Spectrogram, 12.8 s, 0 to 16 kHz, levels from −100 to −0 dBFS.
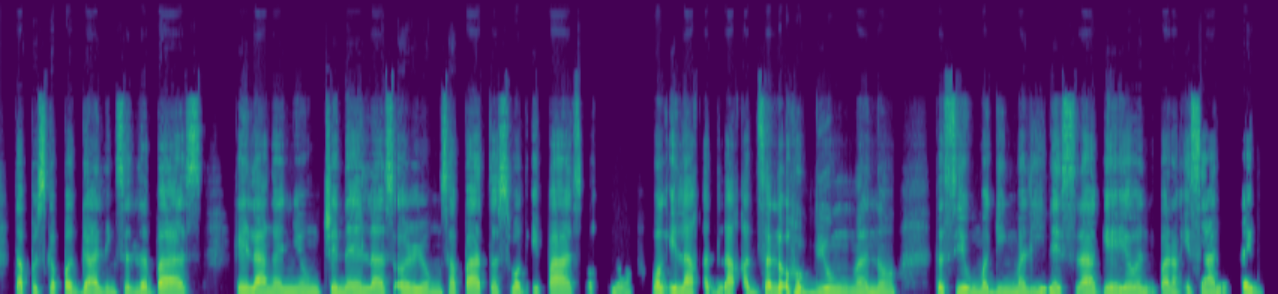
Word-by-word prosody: Tapos 200 +2 -1
kapag 200 -2 0
galing 190 0 0
sa 230 - -5
labas 230 -4 +2 0.3
kailangan 210 +2 +2
yung 205 -1 -2
tsinelas, 225 +1 0
or 200 0 +1
yung 195 0 0
sapatos, 215 +1 0
'wag 195 -1 0
ipasok 225 +1 0 0.2
'no, 210 +2 -6 0.2
'wag 210 0 +3
ilakad-lakad 200 -1 +1
sa - - +4
loob 200 -3 +2
yung 205 -3 0
ano, 230 +3 -2 0.4
tas 240 0 0
yung 230 -1 +3
maging 215 -1 -2
malinis 230 - -1
lagi 240 -6 +1
yun 210 -3 -2
parang 190 0 -1
i-sanitize 195 -1 0
210 Hz, 130 wpm, -24 LUFS, 195-225 Hz, 0.4 s, sa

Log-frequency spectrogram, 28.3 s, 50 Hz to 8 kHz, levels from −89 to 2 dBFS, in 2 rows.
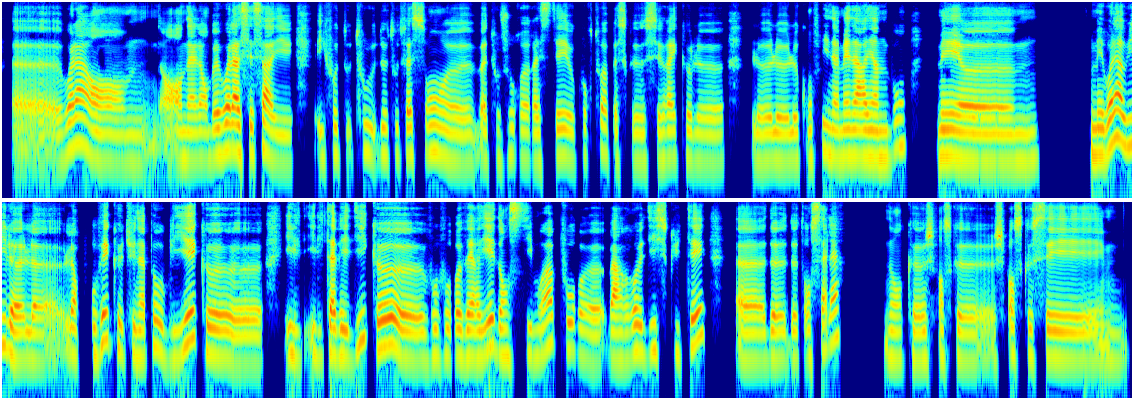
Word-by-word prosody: heu, 125 - -2
voilà, 185 +3 +3
en, 135 -2 0
hem, 130 -1 -12
en - - 0
en 140 - -3
allant, 135 0 0
beh 150 +1 0
voilà, 170 +1 +6
c'est 160 +1 +2
ça 160 -1 +5
i 125 -1 -5 0.3
il 145 - -8
faut 160 +2 -7
tout - - -17
tout 165 -4 -8
de 155 +1 -7
toute 155 0 -11
façon, 155 +1 0
heu, 130 -1 -3
bah - - -2
toujours, 145 +2 -10
heu, 140 - -3
rester, 140 +3 0
heu, 140 - -5
courtois 150 +4 -7
parce - - -2
que 135 0 -7
c'est 135 +1 0
vrai 145 +1 0
que 145 +2 -9
le 130 -1 -6 0.3
le 135 0 -4
le 135 -1 -1
le 135 0 -3
conflit 145 +5 -8
n'amène 150 0 +2
à 145 0 +6
rien 145 -1 +3
de 145 0 -5
bon 185 +7 -7 0.4
mais 150 0 +3
hem, 135 -1 +1 0.7
mais 155 0 0
voilà, 210 +8 +5
oui, 200 0 -1
le 140 -5 +4
le 135 -1 -2
leur 155 -2 -1
prouver 210 +9 +3
que 180 - -5
tu 155 -1 -3
n'as 145 -1 +2
pas 190 - -4
oublié 165 - +3
que, 175 - -5
heu, 125 -5 0 0.3
ils 155 -2 -4
ils 145 -2 -9
t'avaient 150 -1 +4
dit 210 - -3
que, 180 - -1
heu, 145 -9 +4
vous 150 +1 -6
vous 150 +1 -7
reverriez 150 +4 +3
dans 150 -2 -1
6 155 +2 +4
mois 195 +7 +1
pour, 175 -4 -4
heu, 130 -2 -2
bah 135 -1 +3
rediscuter, 165 - 0 0.4
heu, 135 0 +2
de 140 0 0
de 140 - -4
ton 140 +1 -6
salaire 205 +10 +2 0.6
donc, 140 0 -6
heu, 135 0 -1
je 140 - +4
pense 140 - 0
que 130 -2 -4
je - - +5
pense 155 - +3
que 155 - -6
c'est, 140 - +2
hem, 65 0 -10
145 Hz, 185 wpm, -24 LUFS, 135-155 Hz, 0.7 s, voilà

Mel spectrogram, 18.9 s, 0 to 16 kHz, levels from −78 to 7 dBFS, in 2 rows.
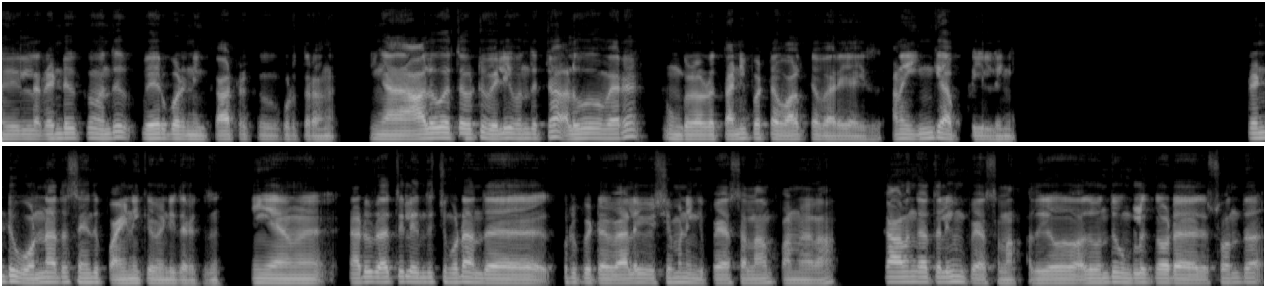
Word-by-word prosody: இல்ல, 110 -1 -1
ரெண்டுக்கும் 125 +2 -1
வந்து 130 +6 0 0.2
வேறுபாடு 115 -2 +2
நீங்க 100 -2 -4
காட்டறதுக்கு 105 -1 -2
கொடுக்குறாங்க. 95 -2 -5 0.3
நீங்க 110 -2 0 0.2
அலுவகத்த 130 +2 +3
விட்டு 120 +3 -2
வெளியே 125 +3 +2
வந்துட்டா 120 +5 -2
அலுவலகம் 120 +2 +1
வேற, 120 - +2 0.3
உங்களோட 105 0 +2
தனிப்பட்ட 120 +2 -1
வாழ்க்கை, 105 +1 -1
வேற 90 0 0
ஆயிடுது. 85 +1 -8
ஆனா 115 - +1
இங்கே 135 +3 +1
அப்படி 95 0 -8
இல்லீங்க. 90 +1 -5 1.8
2ம், 135 0 +2
ஒண்ணா 120 +3 +3
தான் 125 - -3
சேர்ந்து 120 0 0
பயணிக்க 105 +2 +2
வேண்டியதா 95 -1 0
இருக்குது. 90 +1 -7 0.3
நீங்க 110 -1 +3 0.6
நடு 130 +4 +1
ராத்திரியில 130 +1 +1
எந்திரிச்சு 125 +1 -4
கூட 130 - +3
அந்த 110 -2 +2 0.5
குறிப்பிட்ட 115 -3 -2
வேல 105 +2 +3
விஷயமா 115 +3 -3
நீங்க 105 -3 -4
பேசலாம், 105 +2 -1
பண்ணலாம். 95 -1 -2 0.4
காலங்காத்தாலயும் 130 0 +2
பேசலாம். 95 -2 -3
அது 100 +1 -3 0.3
அது 110 - +2
வந்து 120 +2 -1
உங்களோட 115 -1 +1 0.3
சொந்த 120 +1 -3
115 Hz, 155 wpm, -23 LUFS, 100-125 Hz, 1.8 s, அலுவகத்த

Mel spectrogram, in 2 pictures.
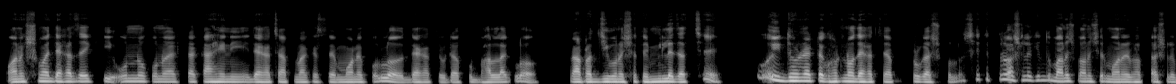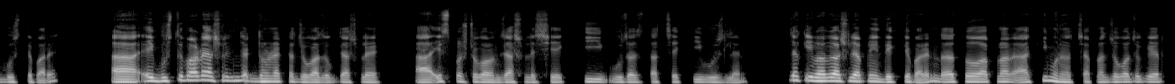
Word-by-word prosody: অনেক 130 +1 +2
সময় 145 -2 +2
দেখা 135 0 +2
যায় 135 0 +2
কি? 140 - -4 0.2
অন্য 140 0 0
কোন 125 0 -4 0.2
একটা 125 +1 -6
কাহিনী 120 -1 +2 0.2
দেখা 115 -1 +2
যাচ্ছে 115 +1 -3
আপনার 110 -1 -3
কাছে 115 0 -8 0.2
মনে 115 0 +1
পড়লো, 145 +1 +1 0.2
দেখা 110 -1 0
যাচ্ছে 105 0 -10
ওটা 105 +1 -3
খুব 110 - -7
ভাল 110 - +1
লাগলো। 130 +4 -3 0.4
মার 120 - +1
আপনার 120 0 +2
জীবনের 125 -2 +3
সাথে 120 - -2
মিলে 135 0 +6
যাচ্ছে। 120 0 -3 0.6
ঐ - - -4 0.2
ধরনের 165 -1 +7
একটা 155 0 +2
ঘটনাও 140 +1 +3
দেখা 125 - +4
যাচ্ছে 120 - -7 0.3
প্রকাশ 120 -4 -1
করল। 110 +4 -10
সেক্ষেত্রেও 225 +1 -5
আসলে 195 +2 -4
কিন্তু 190 0 -4
মানুষ 145 +1 +1
মানুষের 135 0 -2
মনের 115 0 +1
ভাবটা 115 - -4
আসলে 115 +1 -6
বুঝতে 110 0 -4
পারে। 95 +11 -2 0.7
আ - - +7 0.3
এই 165 - +8
বুঝতে 160 +4 +1
পারাটাই 195 +1 +5
আসলে 175 +2 -2
কিন্তু 175 +1 +1
১ 140 - -5
ধরনের 130 -1 +4
একটা 130 0 -4
যোগাযোগ। 105 -1 0
যে - - -2
আসলে 110 0 -3 0.5
আ - - +4 0.2
স্পষ্টকরণ 115 -4 -1
যে - - +1
আসলে 110 +1 -6
সে 110 - -3 0.2
কি 130 - -2 0.2
বুঝাত 110 -1 -1
চাচ্ছে? 105 +1 -6
কি 115 - -7
বুঝলেন? 100 -1 -4 0.5
যাক 195 -3 +1
এভাবে 160 -1 +8
আসলে 150 +1 +3
আপনি 145 0 0
দেখতে 120 +1 0
পারেন। 105 +5 +1
দা - - +2 0.2
তো - - +4 0.2
আপনার 125 0 -1
আ - - +2
কি 185 - -4
মনে 130 - +3
হচ্ছে 110 0 -7
আপনার 115 +2 -5
যোগাযোগের 120 0 -1
120 Hz, 210 wpm, -23 LUFS, 110-140 Hz, 0.7 s, এই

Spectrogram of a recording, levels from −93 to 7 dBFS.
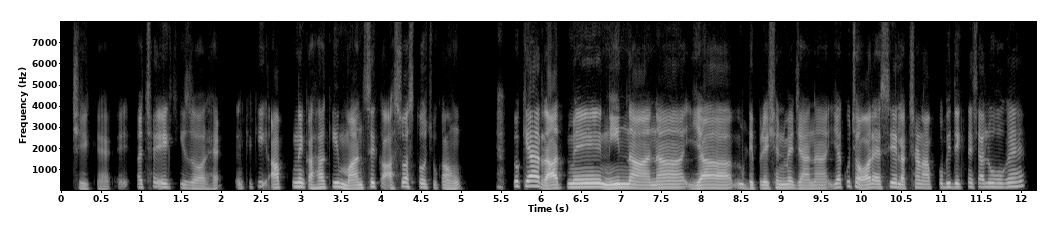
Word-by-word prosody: ठीक 115 -4 -10
है। 110 0 -11
ए - - -15
अच्छा 170 +4 -8
एक 175 -4 -1
चीज़ 150 -5 -8
और 125 -2 -4
है, 125 +5 -8 0.2
क्योंकि 165 +7 -13 0.2
आपने 195 +5 -1
कहा 160 -2 -1
कि 180 +5 -2
मानसिक 145 +9 0
अस्वस्थ 180 +8 -2
हो 175 - 0
चुका 145 -4 -9
हूँ, 125 +2 -2 0.7
तो 230 - -1
क्या 230 +2 +4
रात 150 -8 +4
में 180 +1 +5
नींद 160 +1 +5
ना 160 -1 +4 0.2
आना 145 +2 +1 0.5
या 145 - +4 0.5
डिप्रेशन 140 +3 -2
में 155 - 0
जाना 135 0 -2
या 180 - -2
कुछ 220 +4 -7
और 150 +4 +3
ऐसे 160 +4 0
लक्षण 165 +2 -2
आपको 155 +3 -4
भी 180 +1 -2
दिखने 175 +2 -4
चालू 180 +1 -3
हो 180 -1 -4
गए 195 +2 -2
हैं? 225 +3 -6
160 Hz, 195 wpm, -23 LUFS, 140-180 Hz, 0.7 s, में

